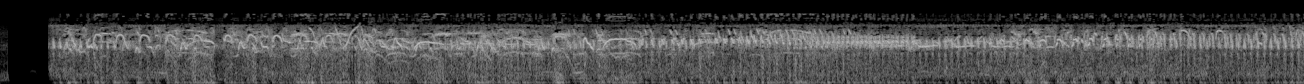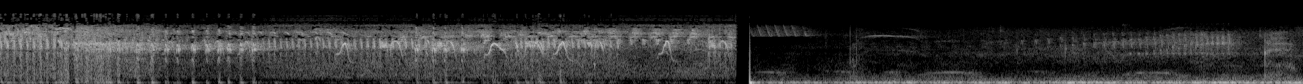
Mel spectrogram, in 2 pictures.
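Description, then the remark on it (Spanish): A dense chorus of birds chirps and trills continuously and loudly for about twenty seconds, then cuts off abruptly into a quieter, low background hum. “Y con el sonido de los pájaros vamos a saludar a nuestro amigo Jason Wilson.”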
